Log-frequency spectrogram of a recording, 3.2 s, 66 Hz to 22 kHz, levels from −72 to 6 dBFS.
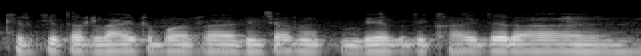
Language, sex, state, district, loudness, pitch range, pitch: Hindi, male, Bihar, West Champaran, -16 LUFS, 110-115 Hz, 115 Hz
